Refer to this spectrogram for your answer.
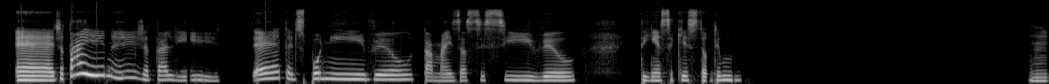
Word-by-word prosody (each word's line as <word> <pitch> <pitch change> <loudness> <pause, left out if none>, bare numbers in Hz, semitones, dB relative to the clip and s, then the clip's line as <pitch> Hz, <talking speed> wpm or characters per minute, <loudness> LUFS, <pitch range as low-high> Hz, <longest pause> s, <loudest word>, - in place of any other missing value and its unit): É, 195 -1 +7
já 220 - -1
está 395 - 0
aí 450 -3 +7
né, 310 -4 -4
já 235 - -4
está 210 0 -5
ali 190 -3 -7 0.3
é, 265 +4 +3
está 290 -3 -5
disponível, 235 -3 0
tá 180 - -4
mais 170 0 -6
acessível, 185 0 -2 0.6
tem 180 -1 -3
essa 180 - -2
questão 195 -3 -2
do 200 +3 -1 3.0
Hum. 165 -1 -6
205 Hz, 110 wpm, -23 LUFS, 185-245 Hz, 3.0 s, É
